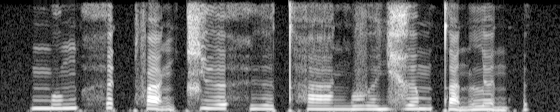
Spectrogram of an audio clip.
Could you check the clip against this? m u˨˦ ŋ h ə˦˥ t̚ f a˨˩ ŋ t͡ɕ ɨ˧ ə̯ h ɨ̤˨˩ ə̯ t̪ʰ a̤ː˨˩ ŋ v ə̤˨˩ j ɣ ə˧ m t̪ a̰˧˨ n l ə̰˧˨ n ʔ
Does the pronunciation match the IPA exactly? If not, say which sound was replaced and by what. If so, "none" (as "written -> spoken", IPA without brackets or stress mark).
a˨˩ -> a̰˧˨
